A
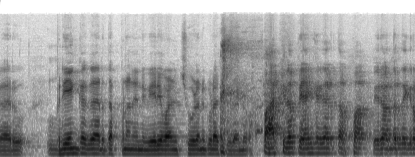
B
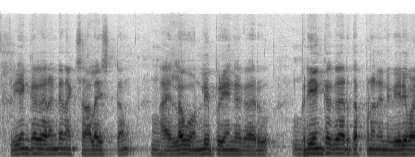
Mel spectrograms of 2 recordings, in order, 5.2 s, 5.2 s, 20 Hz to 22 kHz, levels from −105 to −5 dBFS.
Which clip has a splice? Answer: A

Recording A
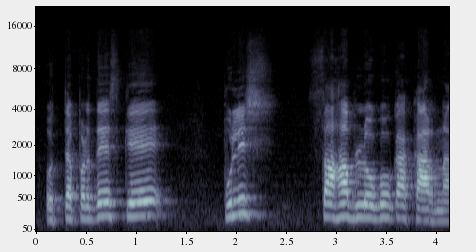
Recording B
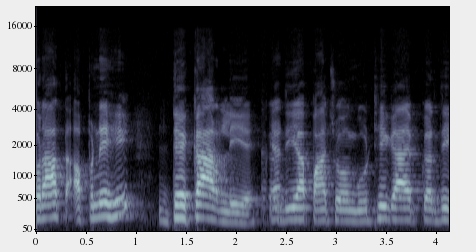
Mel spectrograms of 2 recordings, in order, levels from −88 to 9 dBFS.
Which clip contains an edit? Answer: B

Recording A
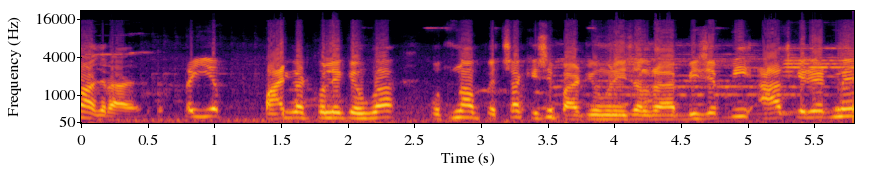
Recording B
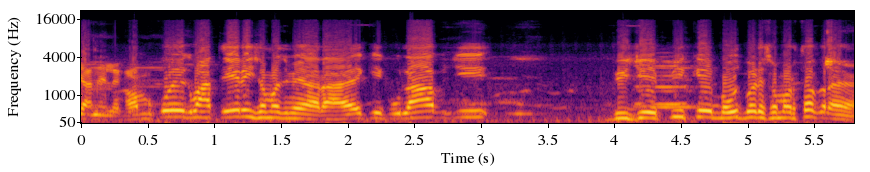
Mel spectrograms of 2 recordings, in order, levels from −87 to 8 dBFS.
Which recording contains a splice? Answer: A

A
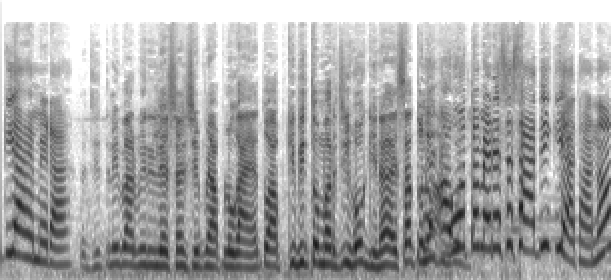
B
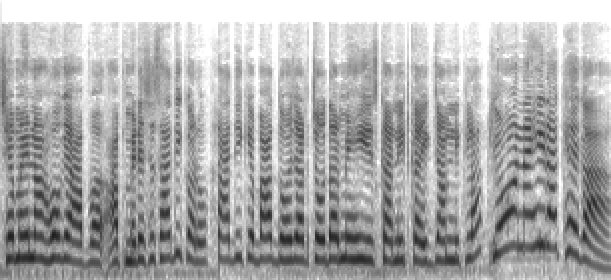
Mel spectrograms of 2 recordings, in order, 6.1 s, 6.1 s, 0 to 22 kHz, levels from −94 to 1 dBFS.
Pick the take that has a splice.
B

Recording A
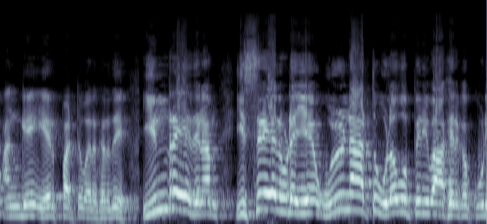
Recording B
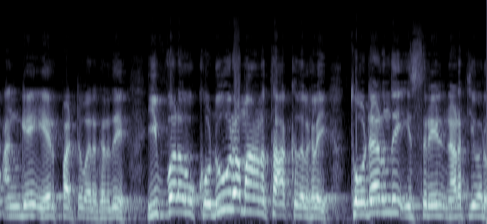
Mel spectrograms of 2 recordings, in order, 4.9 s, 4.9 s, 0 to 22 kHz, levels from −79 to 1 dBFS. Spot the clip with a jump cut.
A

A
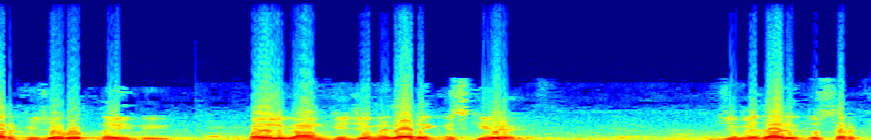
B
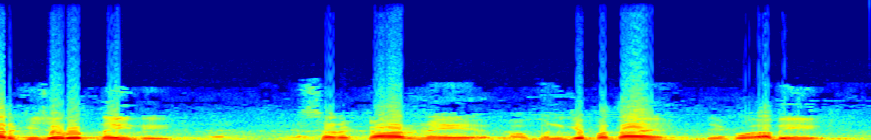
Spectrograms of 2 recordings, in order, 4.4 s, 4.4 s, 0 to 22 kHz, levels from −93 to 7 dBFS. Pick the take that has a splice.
A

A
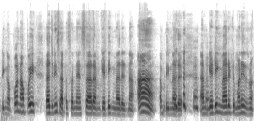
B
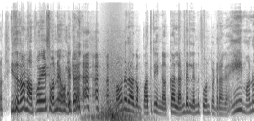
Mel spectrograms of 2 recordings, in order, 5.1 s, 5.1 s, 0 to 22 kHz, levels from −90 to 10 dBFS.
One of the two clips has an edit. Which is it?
B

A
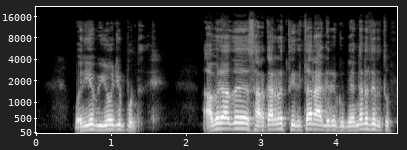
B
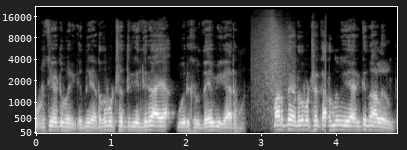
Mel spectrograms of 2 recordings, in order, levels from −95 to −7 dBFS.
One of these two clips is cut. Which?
B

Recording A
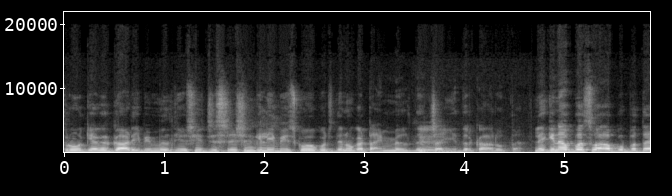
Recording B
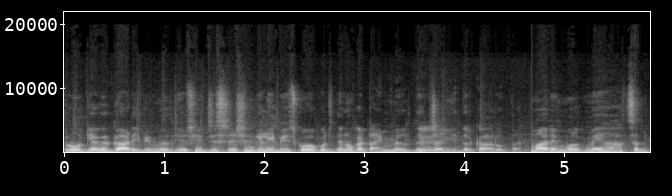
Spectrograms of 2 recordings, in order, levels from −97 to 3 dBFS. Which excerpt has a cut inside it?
B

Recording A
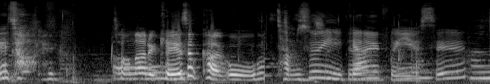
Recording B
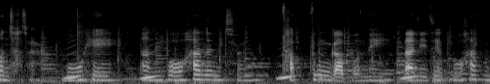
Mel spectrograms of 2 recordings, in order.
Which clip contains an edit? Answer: A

